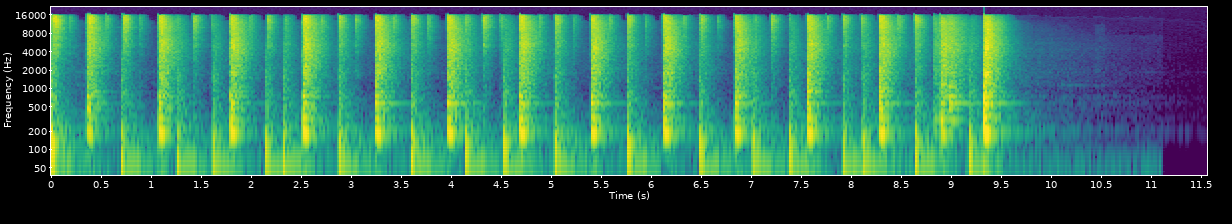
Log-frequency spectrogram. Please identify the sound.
Gretsch snare + Ludwig kit - 4 - upbeat
A drum beat played with "hot rods" for a sound inbetween sticks and brushes. Gretsch maple snare 14x6.5, Ludwig drum kit with lots of tone in the kick.
beat, drum, gretsch, hot, kit, ludwig, maple, rods, snare, upbeat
